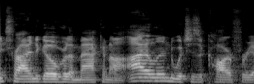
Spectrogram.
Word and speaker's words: Mackinac: a view of the Mackinac Bridge, the legendary bridge that connects the upper and lower peninsulas of Michigan. So Mackinac is spelled with a C at the end, even though it's not pronounced.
